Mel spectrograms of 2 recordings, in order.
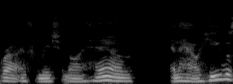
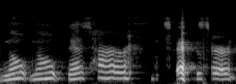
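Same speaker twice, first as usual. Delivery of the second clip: higher, louder insistence breaking into a laugh; mocking the kids; 9 semitones higher, 6 dB louder, slower than usual. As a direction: imitate them pointing her out, laughing. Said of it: "But they was like".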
